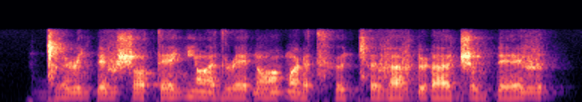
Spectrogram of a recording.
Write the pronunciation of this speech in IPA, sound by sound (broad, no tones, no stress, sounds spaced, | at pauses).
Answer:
ɡ͡ǀ ɵ ɐ̯ ɭ ə ʎ ɗ ɛ v ʃ ɔ t ɛ ʎ j ɔ̃ ɐ̯ d ɹ ɛ ɗ ɔ̃ ɓ ɔ̃ ɽ ə t͡sʰ ɵ cʰ ə v a v ɗ ɵ ɽ a ɐ̯ d͡ʒ ɔ ʎ ɗ ɛ v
